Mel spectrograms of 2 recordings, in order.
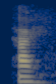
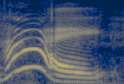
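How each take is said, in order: First: A flat, cold, unfriendly greeting. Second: A cheerful, high-pitched, pleasant greeting.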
